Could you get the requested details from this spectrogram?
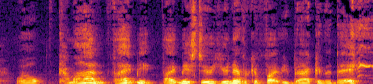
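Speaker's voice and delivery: put-on voice of another man, goading. Acting out how he taunted his old man, retelling an imitated voice. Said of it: "he sounds just like".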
